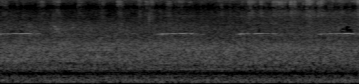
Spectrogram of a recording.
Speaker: it's not as loud down here it's not somebody's car i can't figure it out it's just ear piercing and it's kept me up since four o'clock this morning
